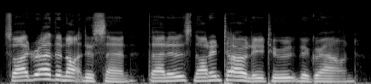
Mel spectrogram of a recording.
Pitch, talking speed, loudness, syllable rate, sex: 165 Hz, 180 wpm, -15 LUFS, 5.0 syllables/s, male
